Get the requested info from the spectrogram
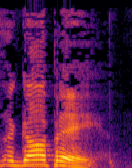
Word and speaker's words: agape: When it says God is love, it says God is agape. A-G-A-P long E. Agape.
